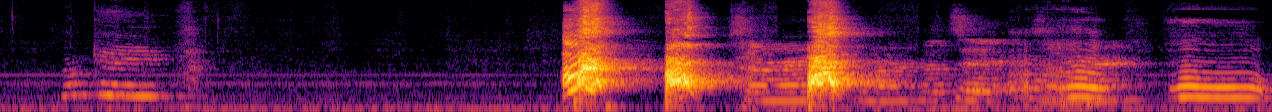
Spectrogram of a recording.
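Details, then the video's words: Household dog with a baby: after quiet cooing speech, three forceful, sharp barks come about half a second to a second apart, then gentle adult chatter resumes. "barking doggy"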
